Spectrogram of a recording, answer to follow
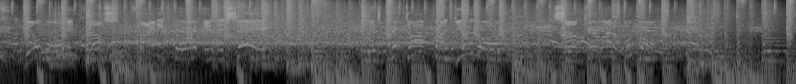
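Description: Background music with a steady beat, its bass coming in strongly about four seconds in, with voices mixed in.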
